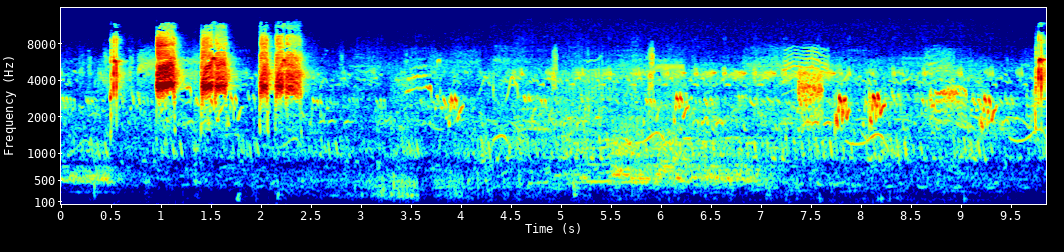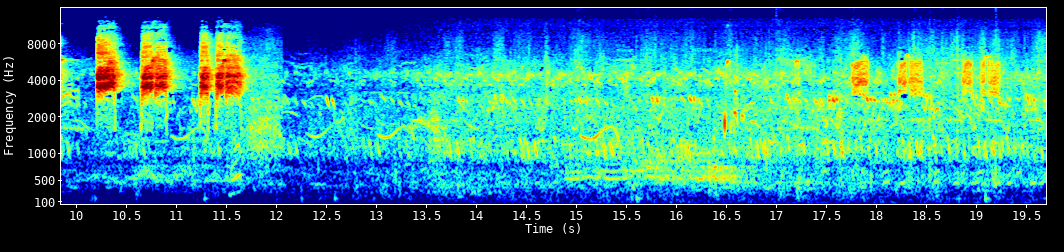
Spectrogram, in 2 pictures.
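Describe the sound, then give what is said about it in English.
White-tailed tropicbird calls: two clusters of shrill, loud bursts, one near the start and one in the middle, with fainter bird chatter in between. “White-tailed tropic bird.”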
